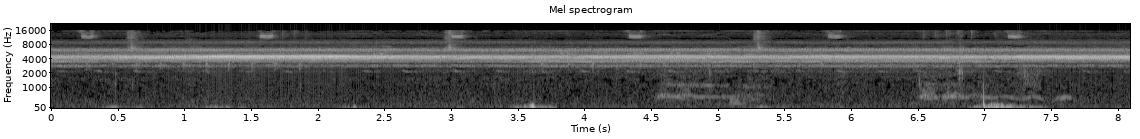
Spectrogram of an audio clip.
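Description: Night insect chorus: a steady, unbroken high-pitched trilling from many insects. A couple of soft low thumps sound about three and a half and seven seconds in.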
